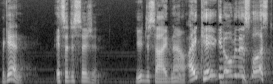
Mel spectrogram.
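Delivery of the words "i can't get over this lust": high mock whine of an excuse-maker; mock the complainer, pitched way up; a high, pleading excuse; whiny excuse voice.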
